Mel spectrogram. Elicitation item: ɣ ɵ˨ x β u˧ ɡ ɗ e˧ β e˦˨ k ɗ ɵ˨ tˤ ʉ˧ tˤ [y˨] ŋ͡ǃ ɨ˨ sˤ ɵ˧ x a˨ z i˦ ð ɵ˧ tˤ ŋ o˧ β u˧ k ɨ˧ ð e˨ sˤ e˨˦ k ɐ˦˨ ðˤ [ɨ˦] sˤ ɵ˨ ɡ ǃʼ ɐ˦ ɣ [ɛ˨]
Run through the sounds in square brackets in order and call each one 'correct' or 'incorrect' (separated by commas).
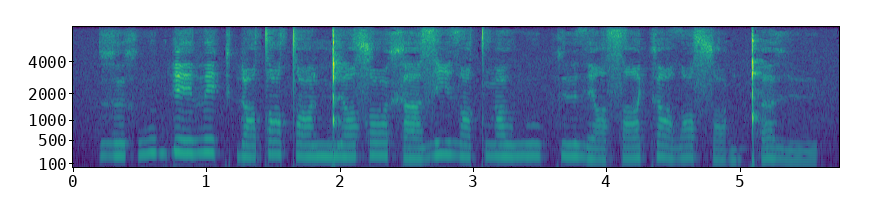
incorrect, incorrect, incorrect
